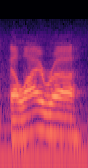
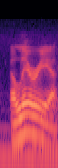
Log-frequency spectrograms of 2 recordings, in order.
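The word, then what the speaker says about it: Elyria: your friend can some L IRA Ohio I'm not pronouncing that correctly am i Illyria thank you very much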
